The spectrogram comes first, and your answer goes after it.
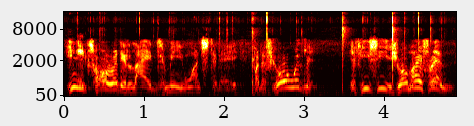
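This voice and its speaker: An actor playing a cranky, suspicious old prospector with folksy, hectoring American speech in a radio western. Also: male voice, a little high, very animated, moderate pace, gravelly. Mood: agitated, insistent. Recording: vintage radio recording with background hiss.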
